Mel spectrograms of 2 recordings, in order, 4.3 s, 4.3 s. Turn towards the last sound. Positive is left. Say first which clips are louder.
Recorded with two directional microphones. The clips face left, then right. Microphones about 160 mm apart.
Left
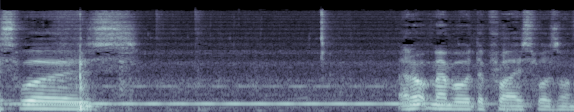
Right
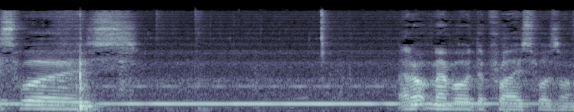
# left 3 dB
turn(degrees=10)  # may be behind; listen again after turning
